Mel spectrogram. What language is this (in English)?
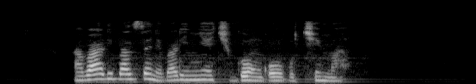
Ganda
